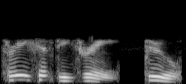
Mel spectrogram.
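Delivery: loud, measured call-out over the radio; dispatch announcement. Acted. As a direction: announce the call slowly and loudly.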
